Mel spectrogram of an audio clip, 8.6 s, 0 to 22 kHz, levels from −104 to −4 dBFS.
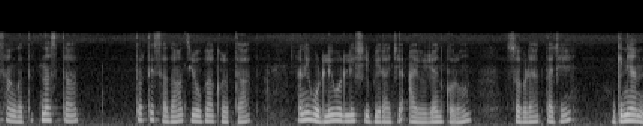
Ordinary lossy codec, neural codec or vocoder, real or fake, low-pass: none; none; real; 7.2 kHz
